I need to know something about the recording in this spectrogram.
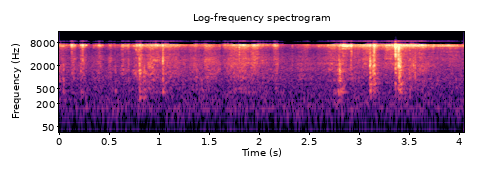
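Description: Paper pages of a handmade journal turned by hand: soft rustling with a few light taps, the sharpest near the end.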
